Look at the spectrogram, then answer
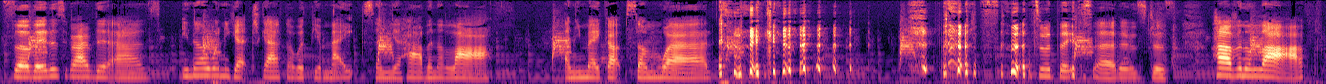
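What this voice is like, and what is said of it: Flawless put-on British accent. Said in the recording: “Your British accent is flawless. Flawless.”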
